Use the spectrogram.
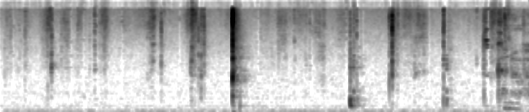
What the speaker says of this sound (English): then I'm gonna shuffle the cards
